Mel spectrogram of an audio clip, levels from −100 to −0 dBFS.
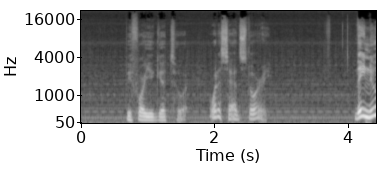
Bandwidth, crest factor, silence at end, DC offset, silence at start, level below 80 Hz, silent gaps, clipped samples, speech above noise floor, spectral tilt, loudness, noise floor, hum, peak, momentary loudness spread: over 20 kHz; 22 dB; 0 s; under 0.1%; 0.7 s; -50 dBFS; none; under 0.1%; 27 dB; -5 dB/octave; -21 LUFS; -45 dBFS; 60 Hz at -50 dBFS; 0 dBFS; 22 LU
